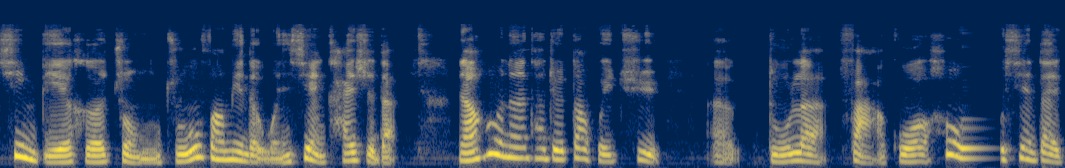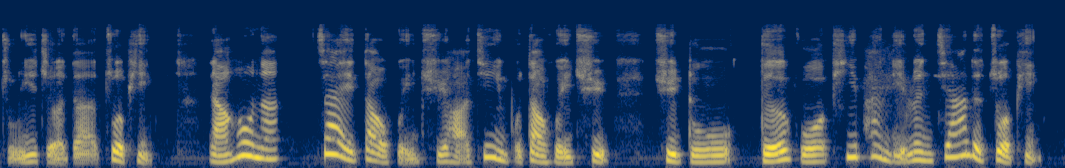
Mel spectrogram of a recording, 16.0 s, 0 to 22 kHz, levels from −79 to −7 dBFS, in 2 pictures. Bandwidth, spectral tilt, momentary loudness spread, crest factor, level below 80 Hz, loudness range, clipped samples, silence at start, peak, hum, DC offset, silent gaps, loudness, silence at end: 12 kHz; -6 dB/octave; 10 LU; 18 dB; -62 dBFS; 3 LU; under 0.1%; 0 s; 0 dBFS; none; under 0.1%; none; -18 LUFS; 0.2 s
